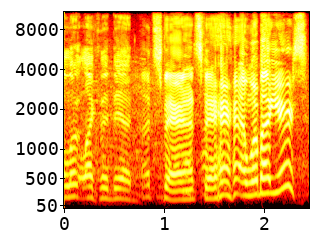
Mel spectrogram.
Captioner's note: laughs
